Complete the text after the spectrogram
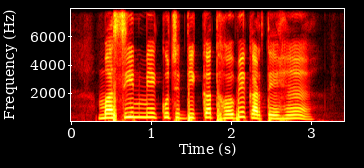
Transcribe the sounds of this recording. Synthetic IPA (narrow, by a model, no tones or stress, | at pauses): məsiːnmẽkʊt͡ʃʰd̪ɪkːət̪ɦobekəɾt̪eɦɛ̃ː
